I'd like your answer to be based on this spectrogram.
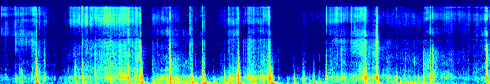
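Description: A thin, flat, white self-adhesive felt sheet about the size of a palm is held up uncovered in both hands while long pink-painted nails and fingertips rub, scratch and crinkle it, pulling it and partly splitting it apart. The result is a dense run of sticky tearing, crackling and crinkling sounds, full of short sharp snaps over a soft, low rustle that swells and fades throughout.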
